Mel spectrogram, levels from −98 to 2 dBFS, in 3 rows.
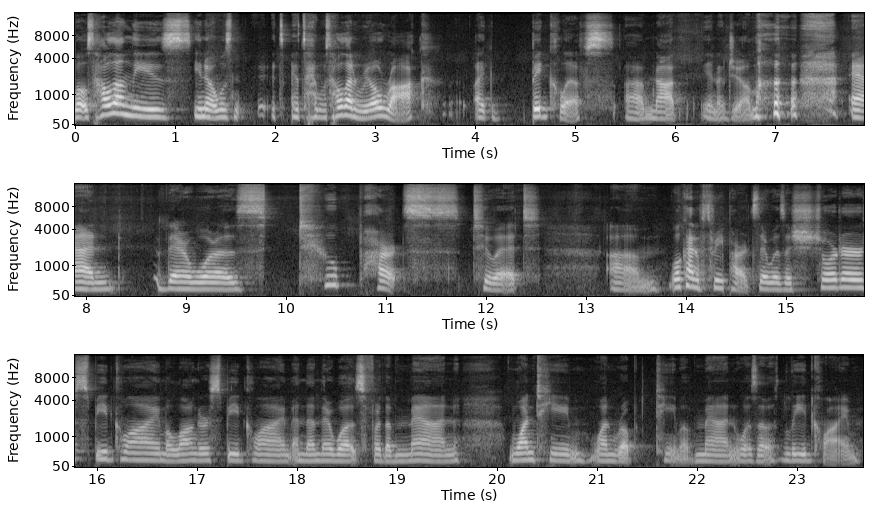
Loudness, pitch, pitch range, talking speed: -23 LUFS, 190 Hz, 175-220 Hz, 165 wpm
